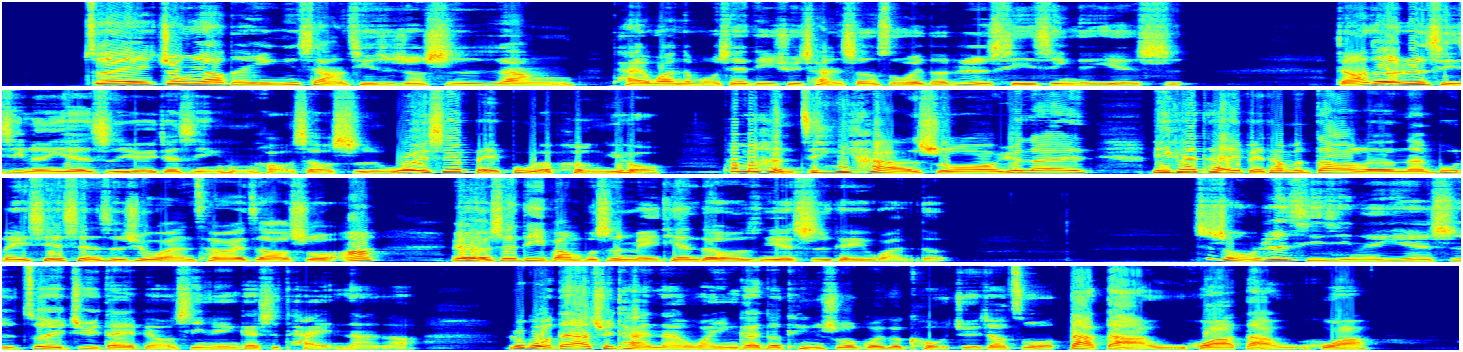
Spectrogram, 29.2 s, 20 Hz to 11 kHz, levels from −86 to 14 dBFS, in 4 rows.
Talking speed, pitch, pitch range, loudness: 320 characters per minute, 220 Hz, 200-255 Hz, -10 LUFS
